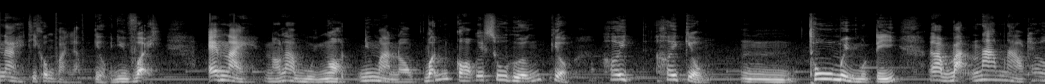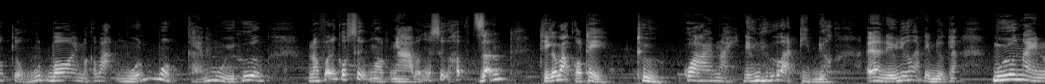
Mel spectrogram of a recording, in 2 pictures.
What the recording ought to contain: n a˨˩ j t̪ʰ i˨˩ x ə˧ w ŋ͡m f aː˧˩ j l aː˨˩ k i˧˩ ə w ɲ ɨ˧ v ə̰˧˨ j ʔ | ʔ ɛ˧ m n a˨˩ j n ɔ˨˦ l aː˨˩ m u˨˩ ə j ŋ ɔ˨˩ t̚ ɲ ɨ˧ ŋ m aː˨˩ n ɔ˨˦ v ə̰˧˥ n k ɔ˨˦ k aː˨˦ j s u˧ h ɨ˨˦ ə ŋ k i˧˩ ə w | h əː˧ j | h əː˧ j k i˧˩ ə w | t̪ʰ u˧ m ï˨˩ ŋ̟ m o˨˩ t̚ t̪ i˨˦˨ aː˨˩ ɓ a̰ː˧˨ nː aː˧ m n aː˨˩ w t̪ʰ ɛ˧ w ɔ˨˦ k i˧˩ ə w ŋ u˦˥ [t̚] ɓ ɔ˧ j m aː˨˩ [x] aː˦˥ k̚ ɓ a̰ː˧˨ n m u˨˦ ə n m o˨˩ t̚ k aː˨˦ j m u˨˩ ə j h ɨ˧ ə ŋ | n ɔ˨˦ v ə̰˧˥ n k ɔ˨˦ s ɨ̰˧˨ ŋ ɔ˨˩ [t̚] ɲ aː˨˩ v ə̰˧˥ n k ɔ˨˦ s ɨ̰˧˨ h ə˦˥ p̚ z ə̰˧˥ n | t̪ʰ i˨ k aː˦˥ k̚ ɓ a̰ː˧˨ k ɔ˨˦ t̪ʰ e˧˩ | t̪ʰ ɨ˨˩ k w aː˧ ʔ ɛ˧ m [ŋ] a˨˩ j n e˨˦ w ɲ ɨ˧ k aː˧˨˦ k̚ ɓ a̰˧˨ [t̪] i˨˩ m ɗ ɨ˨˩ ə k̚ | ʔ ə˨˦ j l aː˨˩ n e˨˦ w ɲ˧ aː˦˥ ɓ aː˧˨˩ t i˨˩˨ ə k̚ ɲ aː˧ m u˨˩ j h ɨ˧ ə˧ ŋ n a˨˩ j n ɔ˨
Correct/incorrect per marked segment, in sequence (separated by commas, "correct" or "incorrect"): correct, incorrect, correct, incorrect, correct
